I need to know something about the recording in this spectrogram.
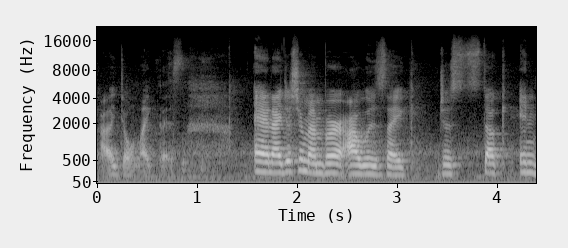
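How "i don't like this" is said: hushed, breathless whisper of dread; retold whisper. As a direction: whisper it, almost no voice.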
